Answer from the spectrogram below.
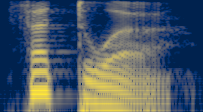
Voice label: "Fatwa", Arabic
